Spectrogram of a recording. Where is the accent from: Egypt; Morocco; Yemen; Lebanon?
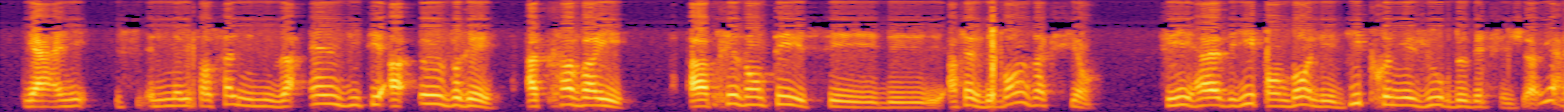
Morocco; Fes, Fès-Meknès; انا فاسي ما عندناش هذه الاعتبارات هنا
